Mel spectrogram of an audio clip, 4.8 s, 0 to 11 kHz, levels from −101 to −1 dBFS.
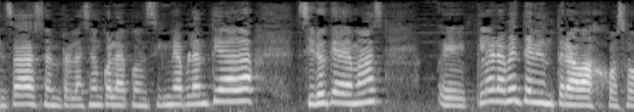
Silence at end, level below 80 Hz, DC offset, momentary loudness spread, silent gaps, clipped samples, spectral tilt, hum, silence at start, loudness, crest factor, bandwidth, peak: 0 s; -60 dBFS; under 0.1%; 12 LU; none; under 0.1%; -4.5 dB/octave; none; 0 s; -21 LUFS; 18 dB; 10.5 kHz; -4 dBFS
